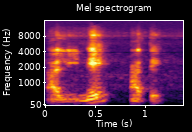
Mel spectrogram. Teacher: En esa palabra la sílaba tónica es la e.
